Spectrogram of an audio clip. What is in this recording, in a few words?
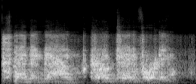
taunt, vo combine suppressor; Half Life Alyx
